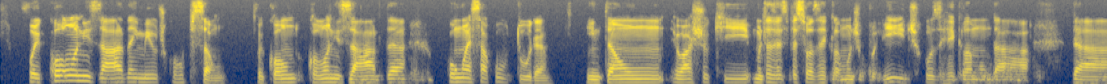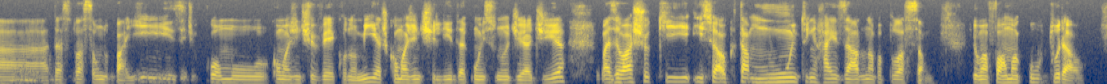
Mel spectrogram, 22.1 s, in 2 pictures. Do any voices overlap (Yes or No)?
No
